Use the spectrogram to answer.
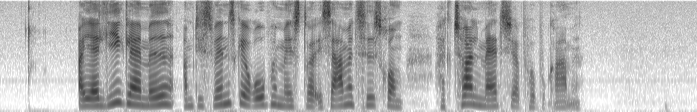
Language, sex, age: Danish, female, 34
